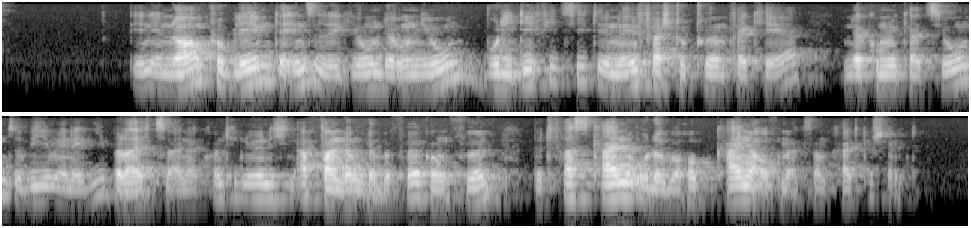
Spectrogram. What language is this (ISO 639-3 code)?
deu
